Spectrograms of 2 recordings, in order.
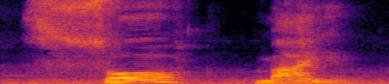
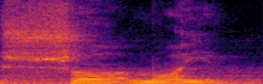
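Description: First: The word begins with an 's' sound. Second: The word begins with a 'sh' sound. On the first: A place that carries water. "don't pronounce the shin with the dat on the right. Put the dot on the left" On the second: The plain word for heaven. "The pronunciation is clearly shomoyim"

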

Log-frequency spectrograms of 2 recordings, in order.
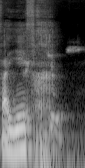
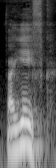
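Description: First: The word ends with a raspy ch sound. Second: The word ends with a hard k sound. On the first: The speaker calls it wrong. "Not vayefk" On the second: The speaker calls it right. "Vayefk with a k"

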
